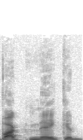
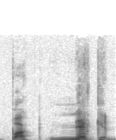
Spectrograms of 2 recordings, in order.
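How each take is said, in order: First: The second word is said as standard 'naked'. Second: The second word is said as 'nekkid'. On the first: The speaker calls it wrong. "Not buck naked" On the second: The speaker calls it right. "N-E-K, apostrophe D"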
